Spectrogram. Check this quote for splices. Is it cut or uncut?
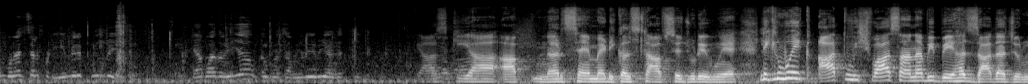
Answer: cut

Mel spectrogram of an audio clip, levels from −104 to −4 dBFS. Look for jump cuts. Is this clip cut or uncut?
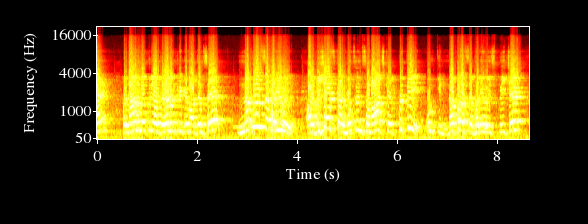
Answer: cut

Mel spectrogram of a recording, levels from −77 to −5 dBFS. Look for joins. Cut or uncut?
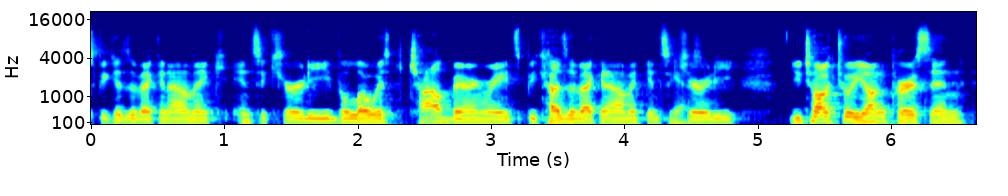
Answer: uncut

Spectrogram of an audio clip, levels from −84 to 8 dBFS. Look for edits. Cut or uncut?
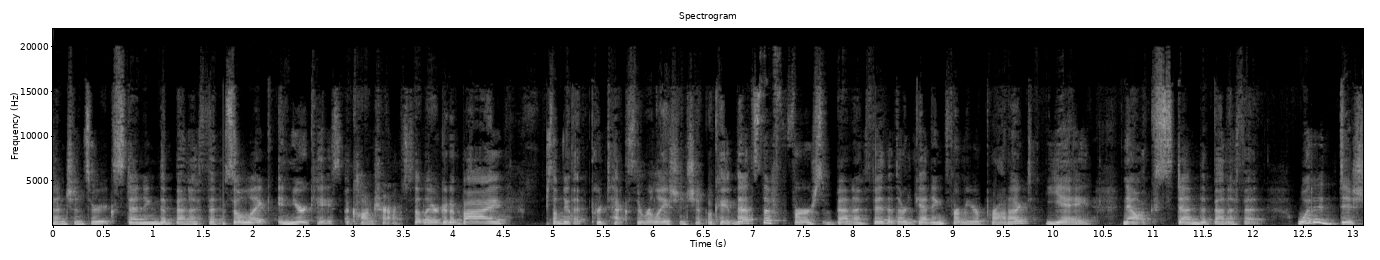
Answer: cut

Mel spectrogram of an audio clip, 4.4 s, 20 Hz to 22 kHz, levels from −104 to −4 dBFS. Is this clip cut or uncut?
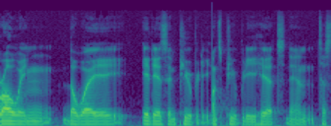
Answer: cut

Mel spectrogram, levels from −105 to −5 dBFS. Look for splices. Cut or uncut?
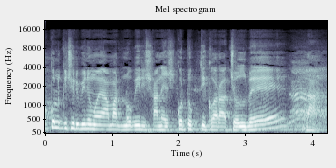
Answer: cut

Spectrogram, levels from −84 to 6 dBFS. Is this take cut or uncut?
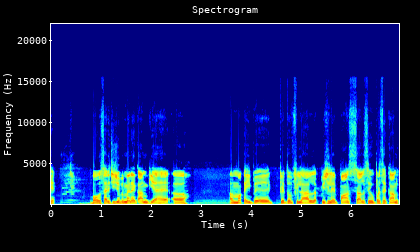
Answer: uncut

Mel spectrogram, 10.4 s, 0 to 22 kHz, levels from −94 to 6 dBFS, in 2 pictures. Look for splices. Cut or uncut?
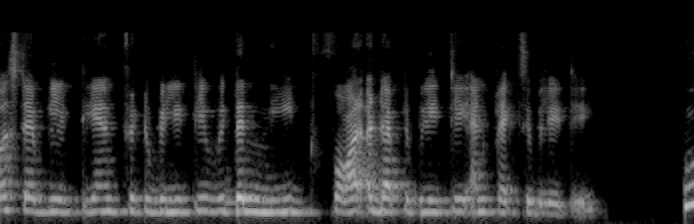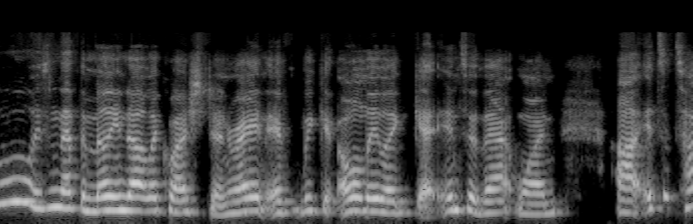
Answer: uncut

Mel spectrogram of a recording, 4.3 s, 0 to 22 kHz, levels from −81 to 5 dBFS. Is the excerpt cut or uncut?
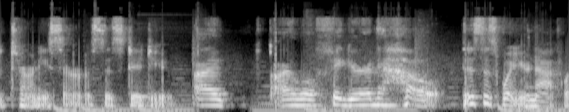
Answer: cut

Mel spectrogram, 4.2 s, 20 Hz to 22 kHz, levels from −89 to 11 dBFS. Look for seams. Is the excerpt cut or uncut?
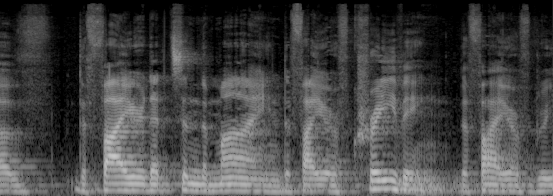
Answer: uncut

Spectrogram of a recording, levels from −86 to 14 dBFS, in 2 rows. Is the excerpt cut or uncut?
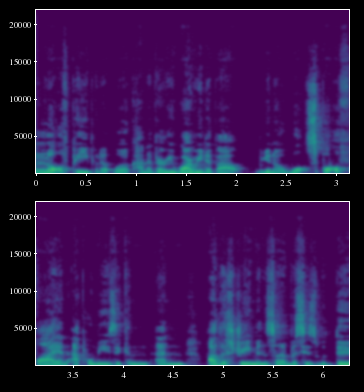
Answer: uncut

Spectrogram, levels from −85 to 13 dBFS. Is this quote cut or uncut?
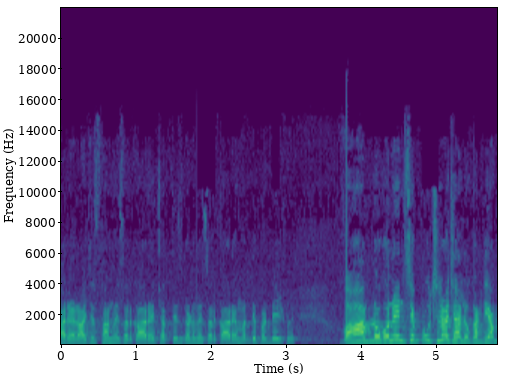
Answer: uncut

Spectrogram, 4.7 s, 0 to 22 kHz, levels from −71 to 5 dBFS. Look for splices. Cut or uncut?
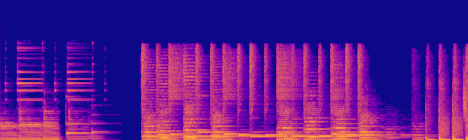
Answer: cut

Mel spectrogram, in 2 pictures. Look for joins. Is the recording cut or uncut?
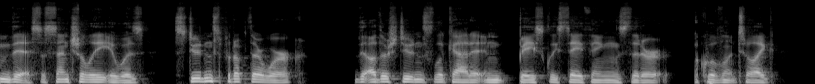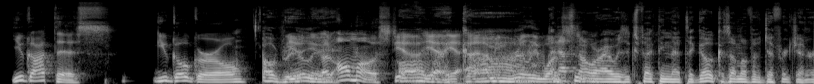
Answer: uncut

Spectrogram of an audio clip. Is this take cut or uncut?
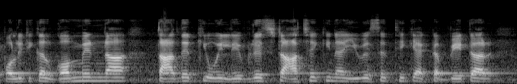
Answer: uncut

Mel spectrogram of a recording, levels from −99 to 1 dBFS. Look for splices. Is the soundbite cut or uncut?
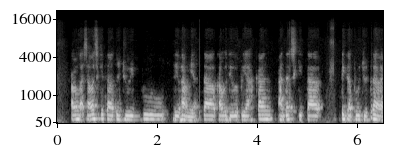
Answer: cut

